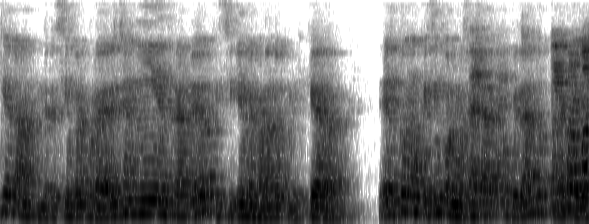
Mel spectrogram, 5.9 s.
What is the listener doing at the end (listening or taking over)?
taking over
